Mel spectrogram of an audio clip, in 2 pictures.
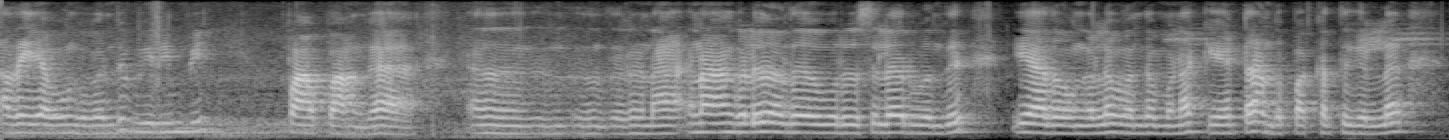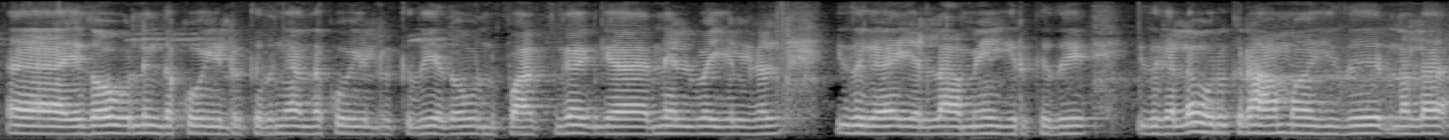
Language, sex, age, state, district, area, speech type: Tamil, female, 60+, Tamil Nadu, Tiruppur, rural, spontaneous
